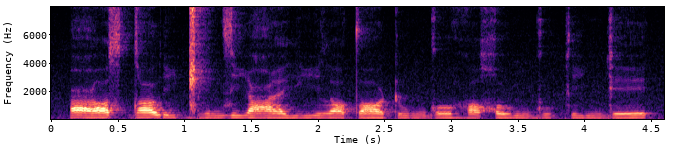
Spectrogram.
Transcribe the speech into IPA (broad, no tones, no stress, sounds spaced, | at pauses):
ʕ ɒ s dˤ u ɾ i ɡ͡ǁ e n z i ʕ æ j i l ɒ t̪ ɒ ʈ u ŋ ɡ o ɦ ɒ χ u ŋ ɡ u k ɾ i ŋ ɡ e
